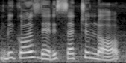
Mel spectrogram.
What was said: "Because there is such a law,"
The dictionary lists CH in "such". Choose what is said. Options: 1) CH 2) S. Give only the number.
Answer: 1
